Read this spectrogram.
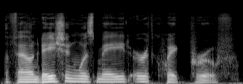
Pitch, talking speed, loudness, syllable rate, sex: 120 Hz, 150 wpm, -17 LUFS, 4.5 syllables/s, male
